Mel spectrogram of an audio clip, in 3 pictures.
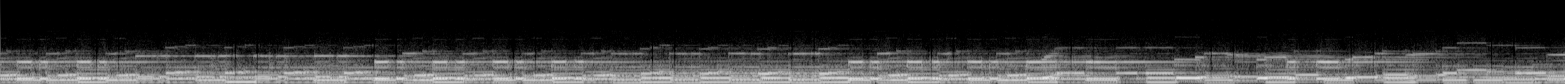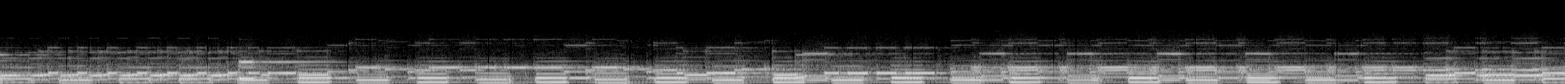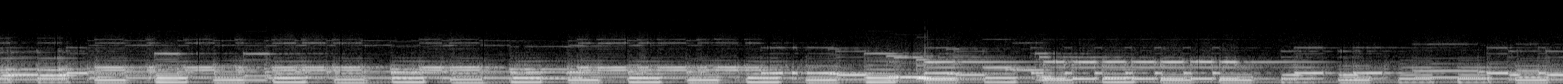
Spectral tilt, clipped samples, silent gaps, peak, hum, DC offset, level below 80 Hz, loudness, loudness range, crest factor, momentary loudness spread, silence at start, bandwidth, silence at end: -11 dB/octave; under 0.1%; none; 0 dBFS; none; under 0.1%; -32 dBFS; -15 LUFS; 2 LU; 14 dB; 5 LU; 0 s; 3.6 kHz; 0 s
